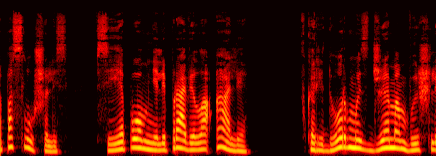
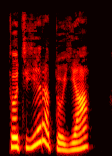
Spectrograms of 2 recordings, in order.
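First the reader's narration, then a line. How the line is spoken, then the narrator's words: Scoffing snort. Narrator (Russian): хмыкнула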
